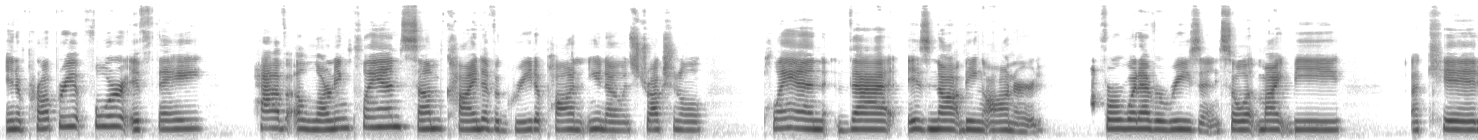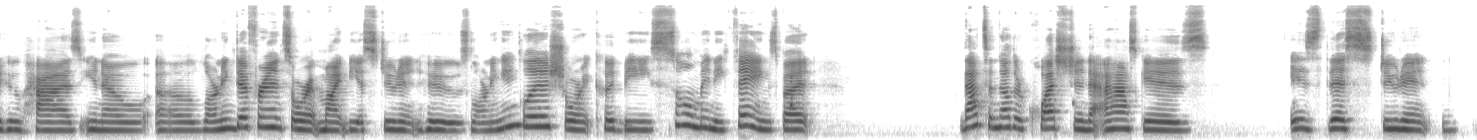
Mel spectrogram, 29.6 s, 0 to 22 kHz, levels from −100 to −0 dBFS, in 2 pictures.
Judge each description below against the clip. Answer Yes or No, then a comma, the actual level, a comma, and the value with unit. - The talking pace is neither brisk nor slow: No, slow, 130 wpm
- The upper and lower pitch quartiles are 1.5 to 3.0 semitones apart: Yes, narrow, 2.5 semitones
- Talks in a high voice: Yes, high, 220 Hz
